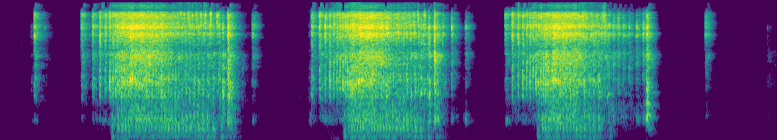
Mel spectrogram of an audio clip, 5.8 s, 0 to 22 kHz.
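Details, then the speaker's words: Echo GT-2200i string trimmer, after the mixture screw was turned out in half turns. Repeated bursts of high, buzzing revving with clean cutoffs, each holding steady without bogging or dying. Now running properly; needs a little more carb tweaking. "little bit more tweaking on the carb and we might be able to get it there I would definitely call this a win 100%"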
